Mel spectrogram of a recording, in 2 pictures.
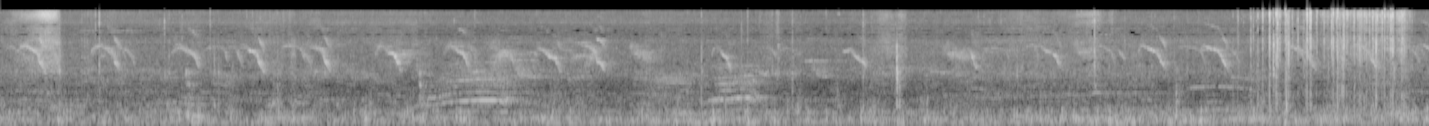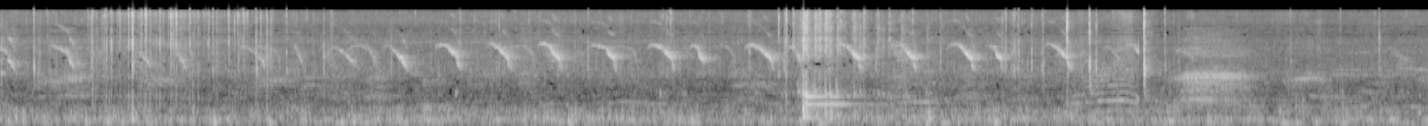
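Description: Birds chirping steadily in quick succession, several short, high, falling chirps a second, with a few lower calls mixed in. There is a brief rustling noise about eight and a half seconds in and a sharp knock near fifteen seconds.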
